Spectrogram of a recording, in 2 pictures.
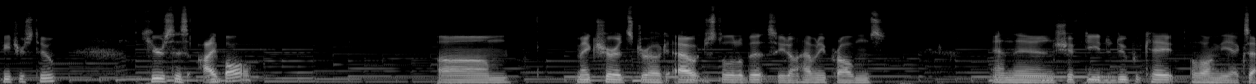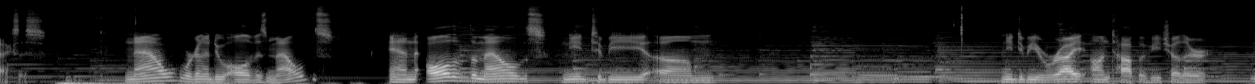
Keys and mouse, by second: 1.3 g, 2.8 s, 3.7 g, 5.3 click, 6.1-8.9 drag, 9.7 KP_0, 10.7 shift+d, 16.8 s, 18.5 g, 20.1 s, 22.5 g, 24.8 s.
